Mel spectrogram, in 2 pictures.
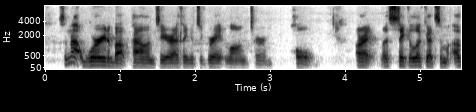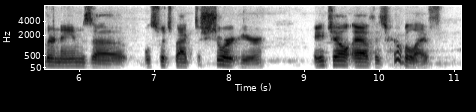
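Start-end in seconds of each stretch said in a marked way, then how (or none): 9.2-10.8 breaking, cracking voice, very drawn out and slow. Going through stock tickers for viewers, voice cracking. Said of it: "my voice cracked there".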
